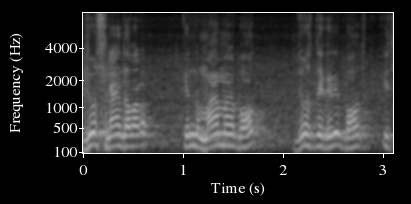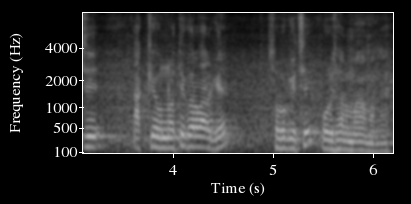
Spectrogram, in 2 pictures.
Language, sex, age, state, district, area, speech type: Odia, male, 45-60, Odisha, Subarnapur, urban, spontaneous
